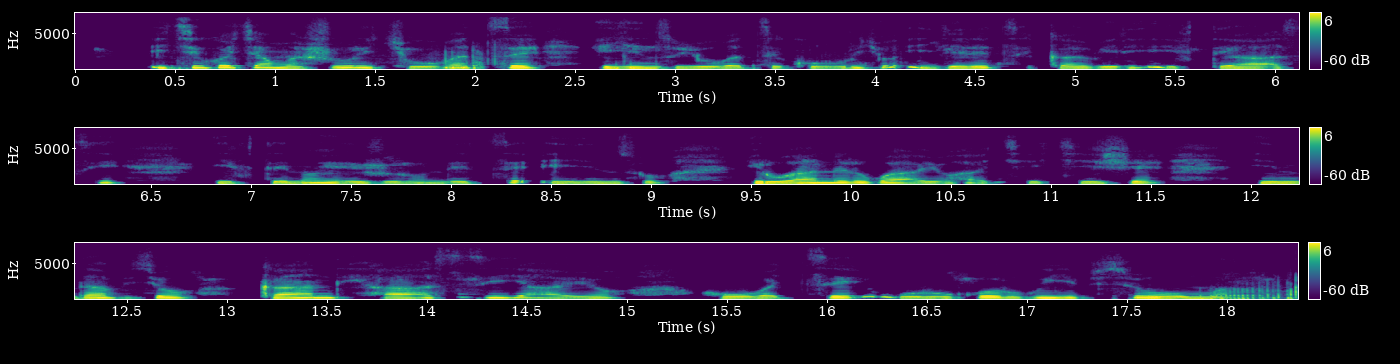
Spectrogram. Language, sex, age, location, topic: Kinyarwanda, female, 18-24, Nyagatare, education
